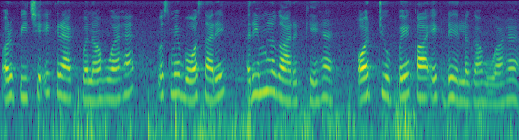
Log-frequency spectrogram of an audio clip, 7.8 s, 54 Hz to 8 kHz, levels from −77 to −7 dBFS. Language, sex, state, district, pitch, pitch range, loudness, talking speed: Hindi, female, Punjab, Pathankot, 245 Hz, 230-260 Hz, -19 LUFS, 160 wpm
